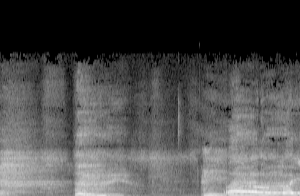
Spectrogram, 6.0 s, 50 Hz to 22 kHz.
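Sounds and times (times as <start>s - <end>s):
several people breathing deeply: 0.0s - 4.6s
people gasping with sharp inhales: 0.0s - 5.9s
speech: 1.5s - 2.0s.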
